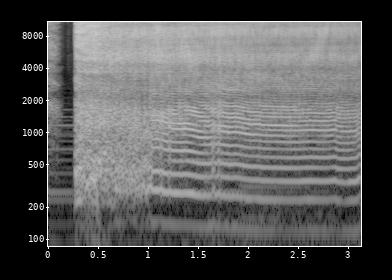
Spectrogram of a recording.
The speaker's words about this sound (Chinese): 大象医生都还来不及准备好，小丽啊就放了一个又长又大声的屁，让大象医生顿时往后一跌，砰的摔了一跤。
